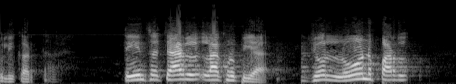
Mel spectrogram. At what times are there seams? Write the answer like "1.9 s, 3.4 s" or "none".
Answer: 3.0 s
